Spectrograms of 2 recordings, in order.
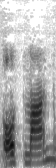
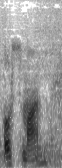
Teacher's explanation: originally in Arabic, it's Othman, which is with a TH sound. But Turkish people can't pronounce TH, so they say S instead. So his name was Osman.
